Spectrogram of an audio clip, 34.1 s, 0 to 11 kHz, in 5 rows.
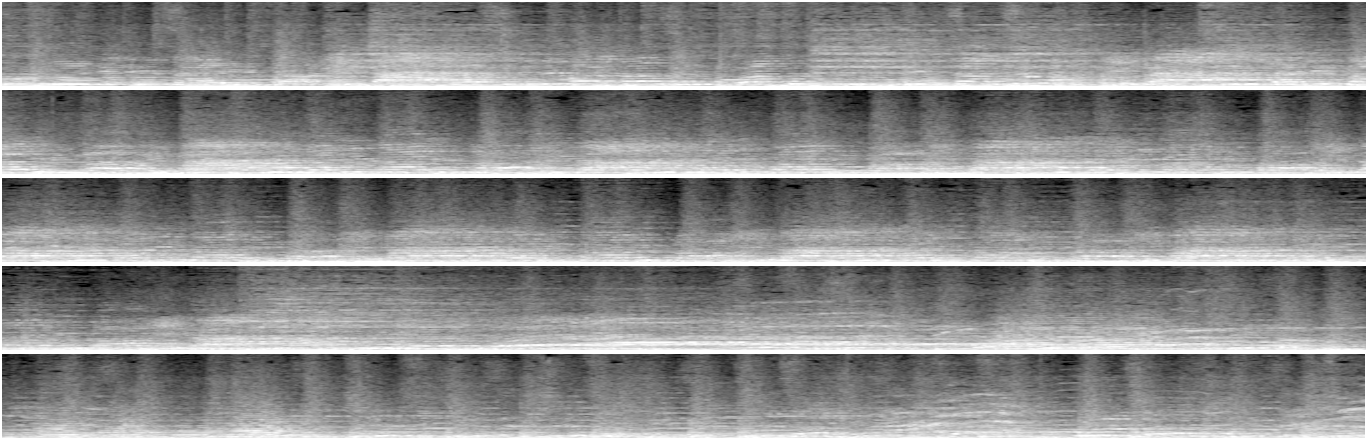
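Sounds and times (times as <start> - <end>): band with steady beat: 0.0 - 34.0
gospel choir singing: 0.0 - 34.0.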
